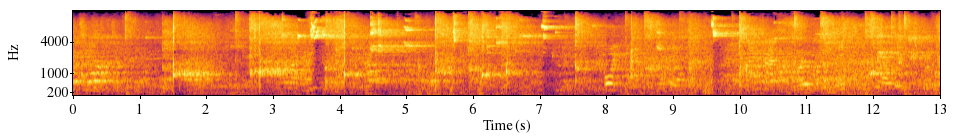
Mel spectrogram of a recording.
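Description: Pickleball paddles hitting a plastic pickleball: sharp pops coming in quick, irregular succession through a rally, with more hits from neighbouring courts, all echoing in a large gym.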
